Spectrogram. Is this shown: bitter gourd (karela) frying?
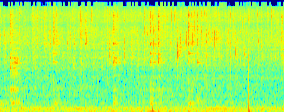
yes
